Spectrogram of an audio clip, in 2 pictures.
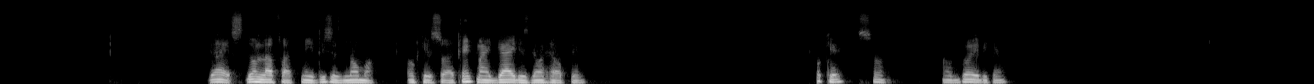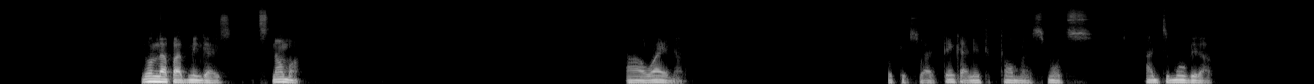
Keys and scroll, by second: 13.9 ctrl+z, 18.5 ctrl+z, 21.3 ctrl+z.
